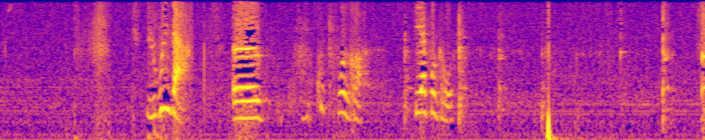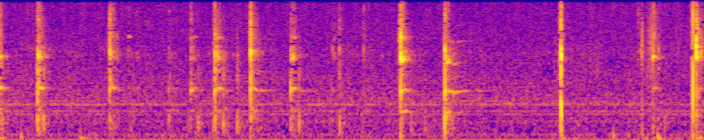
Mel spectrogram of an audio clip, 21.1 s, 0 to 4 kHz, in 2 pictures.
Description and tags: Field recordings from La Roche des Grées school (Messac) and its surroundings, made by the students of CM1 grade at home.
